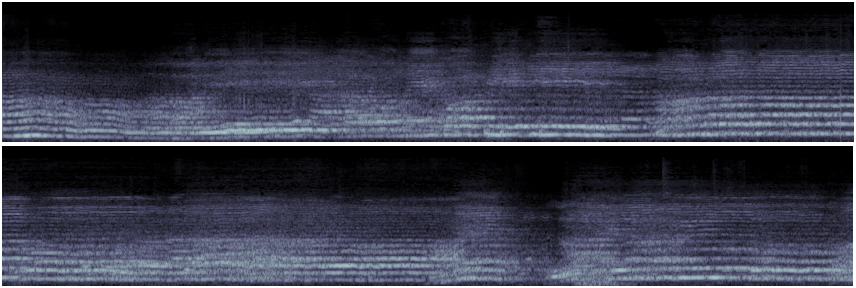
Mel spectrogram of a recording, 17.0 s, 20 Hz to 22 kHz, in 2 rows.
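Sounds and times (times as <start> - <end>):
men chanting together: 1.4 - 17.0.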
